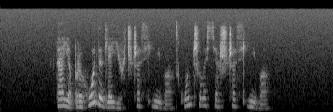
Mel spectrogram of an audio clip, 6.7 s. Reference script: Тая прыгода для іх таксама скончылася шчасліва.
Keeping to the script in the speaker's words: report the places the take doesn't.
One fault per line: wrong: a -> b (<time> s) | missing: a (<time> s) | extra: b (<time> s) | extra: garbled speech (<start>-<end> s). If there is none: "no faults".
wrong: таксама -> шчасліва (2.6 s)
